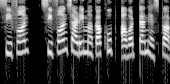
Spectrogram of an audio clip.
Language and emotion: Goan Konkani, neutral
